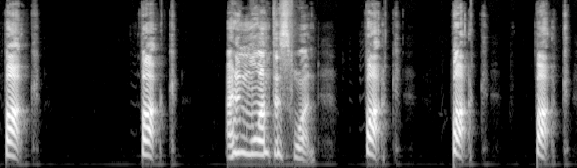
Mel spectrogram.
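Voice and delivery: loud repeated cursing; frustrated swearing. Real, not acted. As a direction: curse at the bad roll, loud. Dreaded result on wheel.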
